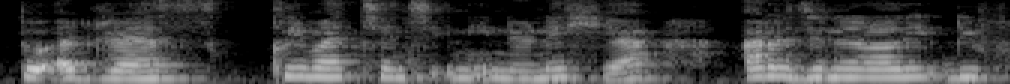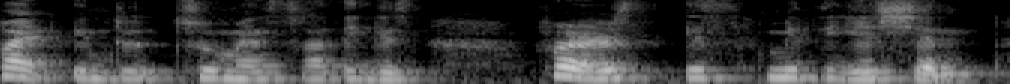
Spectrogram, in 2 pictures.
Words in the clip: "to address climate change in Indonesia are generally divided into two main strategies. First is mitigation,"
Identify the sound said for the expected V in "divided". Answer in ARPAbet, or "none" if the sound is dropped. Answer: F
